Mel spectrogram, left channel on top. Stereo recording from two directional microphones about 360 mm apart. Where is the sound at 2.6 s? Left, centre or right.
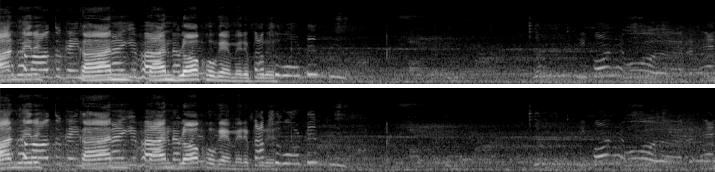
Right.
